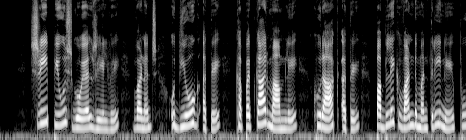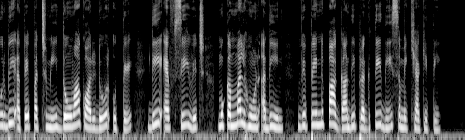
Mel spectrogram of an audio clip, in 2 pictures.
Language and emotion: Punjabi, neutral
